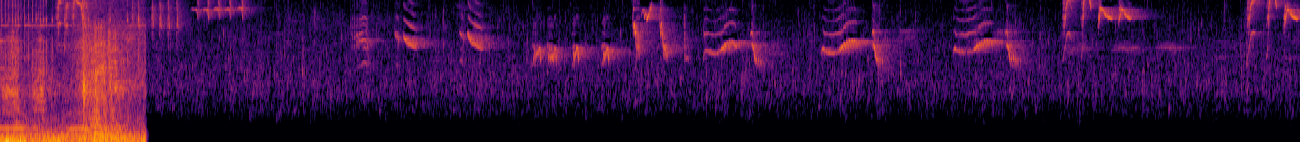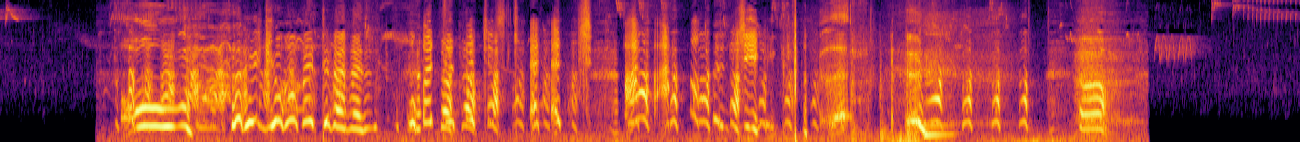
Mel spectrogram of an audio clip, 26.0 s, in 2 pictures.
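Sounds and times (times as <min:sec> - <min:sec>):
birds chirping and singing: 0:14.0 - 0:25.8.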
